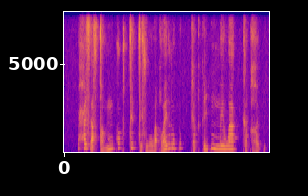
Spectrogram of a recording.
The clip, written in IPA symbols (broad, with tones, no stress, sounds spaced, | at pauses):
ħ i˥ s ɾ a̰˥ s tˤ u˩ mː ʊ˥ k ɔ˥ k tː ɪ˥ tː ɪ˩ s w o˩ w ɛ̰˩ q w e˥ r u˥ p ʊ˥ kː i˩ q k ḭ˥ p mː e˥ w a˥ kː ɪ˩ q ʁ ɪ˩ p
